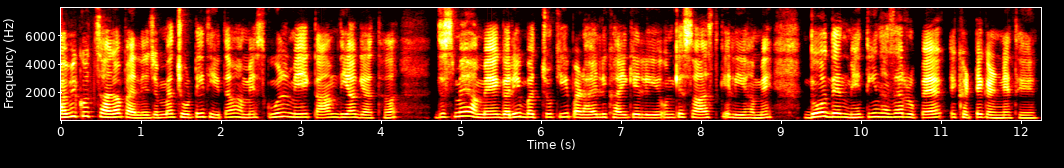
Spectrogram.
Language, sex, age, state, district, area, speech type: Hindi, female, 18-30, Rajasthan, Jodhpur, urban, spontaneous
